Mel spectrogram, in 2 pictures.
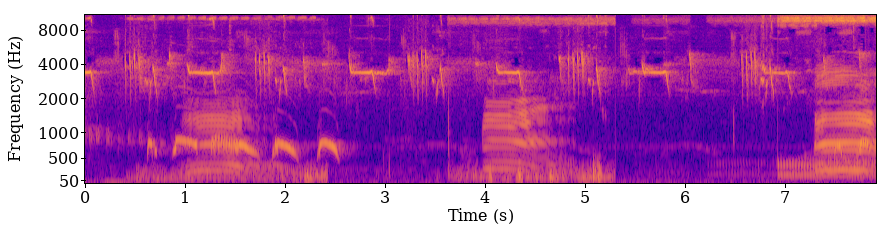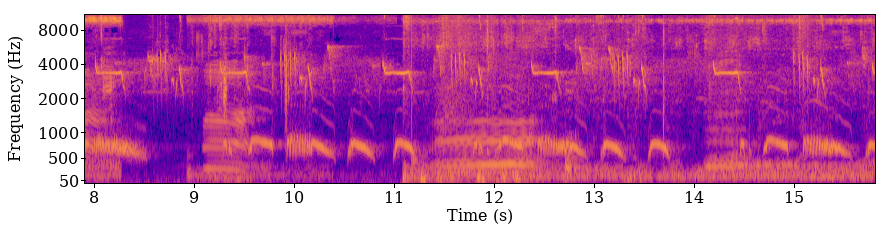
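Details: Morning herding of cows along village streets: a series of wavering, rising-and-falling moos, several overlapping and spaced a few seconds apart, over a background of chirping birds and a thin continuous high-pitched tone.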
